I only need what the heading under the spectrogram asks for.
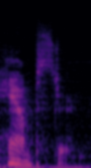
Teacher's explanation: In hamster, we have a bilabial nasal, and we insert a bilabial stop, a P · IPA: [hæmpstəɹ]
